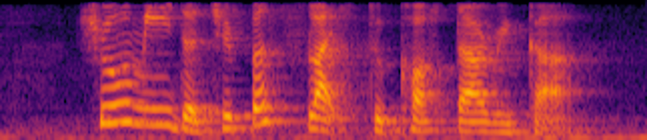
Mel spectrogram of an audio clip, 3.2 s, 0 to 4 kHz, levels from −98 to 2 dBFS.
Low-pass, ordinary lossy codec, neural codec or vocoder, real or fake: 3.6 kHz; none; none; real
